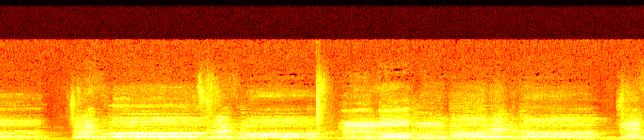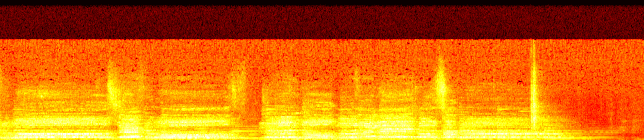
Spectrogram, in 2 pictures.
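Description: Congregation singing a hymn together with piano accompaniment, in phrases of several seconds with short breaks for breath between them.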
